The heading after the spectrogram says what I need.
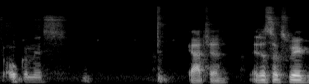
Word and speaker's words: Okemos: It's Chris, is it Okemos or Okemos? Okemos, but I feel like everybody says it different. Okay. I believe it's after a chief, Okemos.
